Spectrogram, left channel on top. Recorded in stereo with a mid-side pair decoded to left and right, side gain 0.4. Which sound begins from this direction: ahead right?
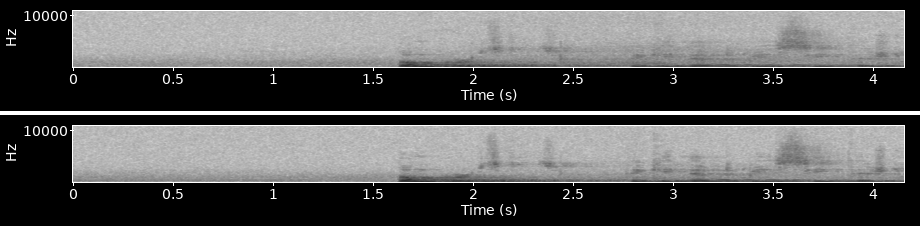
A man speaking, at 1.6 s.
